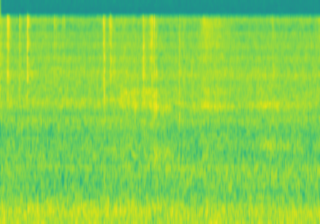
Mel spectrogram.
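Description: Faint steady room hum with a few light laptop key clicks near the start.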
